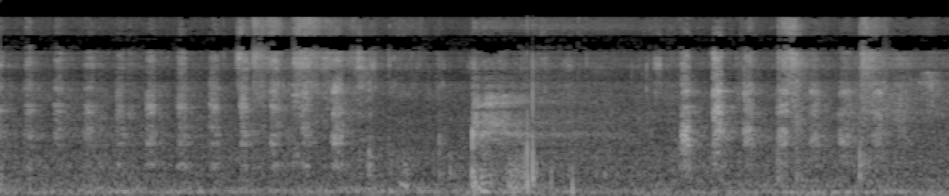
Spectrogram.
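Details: Groza, an American Bully, pants steadily during play time: soft breathy puffs in an even rhythm, broken midway by a louder scuffling burst, with a low background hum throughout.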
